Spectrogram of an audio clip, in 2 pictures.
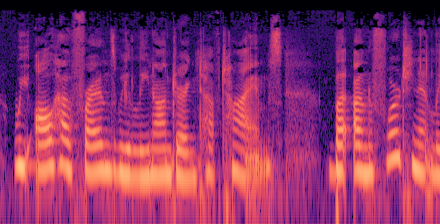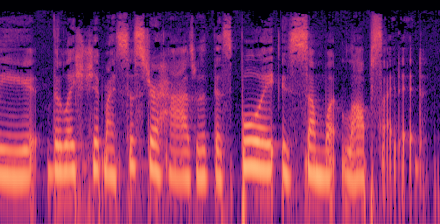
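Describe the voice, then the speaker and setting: Her voice is somewhat breathy and dark, mellow in tone, fairly high-pitched, with fairly even intonation at a moderate pace. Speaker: student podcast co-host. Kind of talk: scripted narration.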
